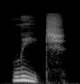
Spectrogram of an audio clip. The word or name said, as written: leach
